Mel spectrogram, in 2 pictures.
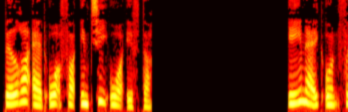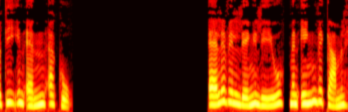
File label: danish proverbs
